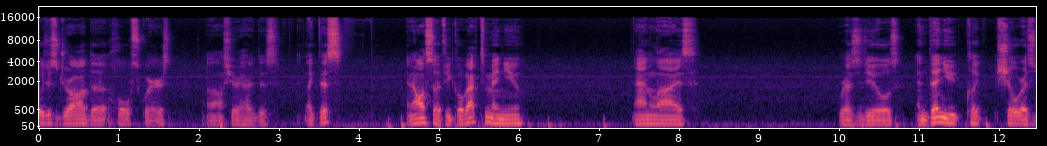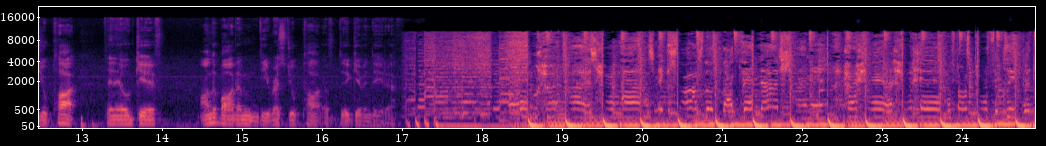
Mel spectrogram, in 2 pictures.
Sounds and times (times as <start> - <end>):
Dance music: 17.0 - 24.9.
